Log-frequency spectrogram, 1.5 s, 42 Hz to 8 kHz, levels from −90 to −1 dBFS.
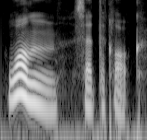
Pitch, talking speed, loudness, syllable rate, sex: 165 Hz, 160 wpm, -19 LUFS, 4.2 syllables/s, female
